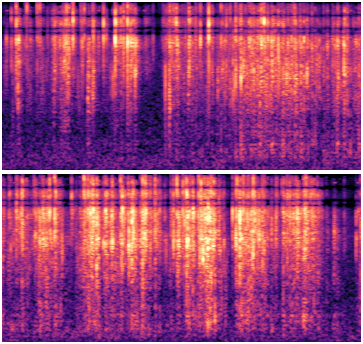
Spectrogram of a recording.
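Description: Long nails squeeze and crinkle the clear cellophane wrapper around a small black fabric pouch held upright. The result is a dense, continuous, bright crackling with almost no low end, swelling and easing in waves with brief dips in between.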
